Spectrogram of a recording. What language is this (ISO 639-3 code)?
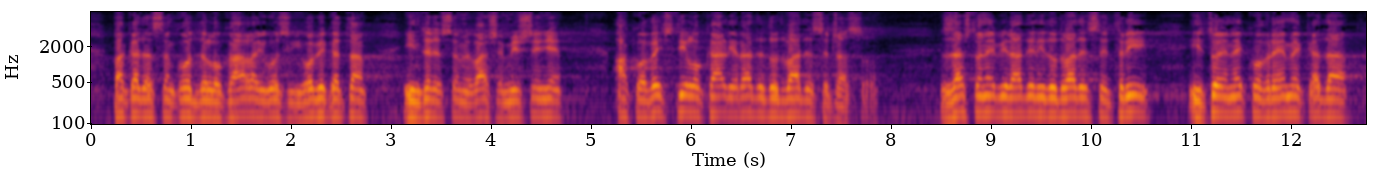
srp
